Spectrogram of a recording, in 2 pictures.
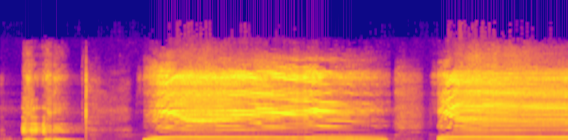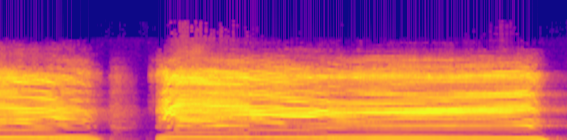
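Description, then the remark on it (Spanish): A person lets out three long, loud, terrified screams in a row, each held steady for a couple of seconds before breaking off, with brief gaps between them. “Te enseñan a tener un grito tremendo, terrible, de terror, como el mío, así.”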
